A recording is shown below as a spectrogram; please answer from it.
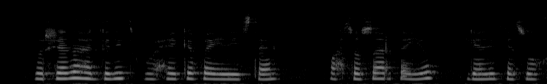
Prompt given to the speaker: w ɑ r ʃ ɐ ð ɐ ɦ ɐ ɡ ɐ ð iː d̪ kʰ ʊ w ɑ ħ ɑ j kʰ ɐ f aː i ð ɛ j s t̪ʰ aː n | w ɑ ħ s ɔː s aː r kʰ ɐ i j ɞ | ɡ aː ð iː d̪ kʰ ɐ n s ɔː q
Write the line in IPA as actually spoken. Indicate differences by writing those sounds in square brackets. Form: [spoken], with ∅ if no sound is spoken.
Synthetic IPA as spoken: w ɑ r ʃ ɐ ð ɐ ɦ ɐ ɡ ɐ ð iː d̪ kʰ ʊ w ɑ ħ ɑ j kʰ ɐ f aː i ð ɛ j s t̪ʰ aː n | w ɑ ħ s ɔː s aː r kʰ ɐ i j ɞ | ɡ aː ð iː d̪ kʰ ɐ [∅] s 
